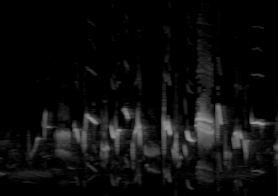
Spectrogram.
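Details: Dunnock, Prunella modularis, delivering a rapid, scratchy, high-pitched warble of tumbling notes with brief gaps, lasting about three seconds.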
